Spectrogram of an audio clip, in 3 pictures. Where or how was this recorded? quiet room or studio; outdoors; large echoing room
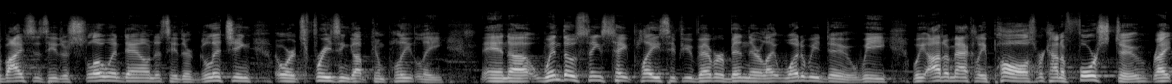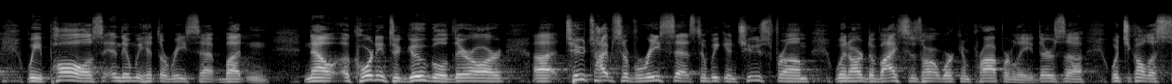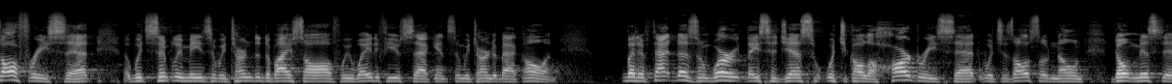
large echoing room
